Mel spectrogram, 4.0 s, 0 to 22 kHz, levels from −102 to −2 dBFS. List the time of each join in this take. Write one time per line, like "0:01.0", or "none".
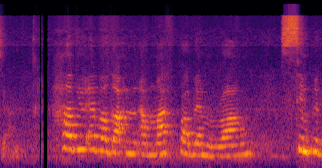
none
